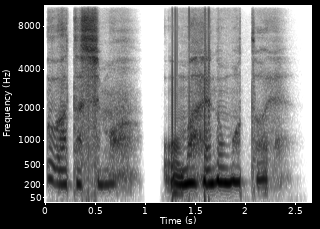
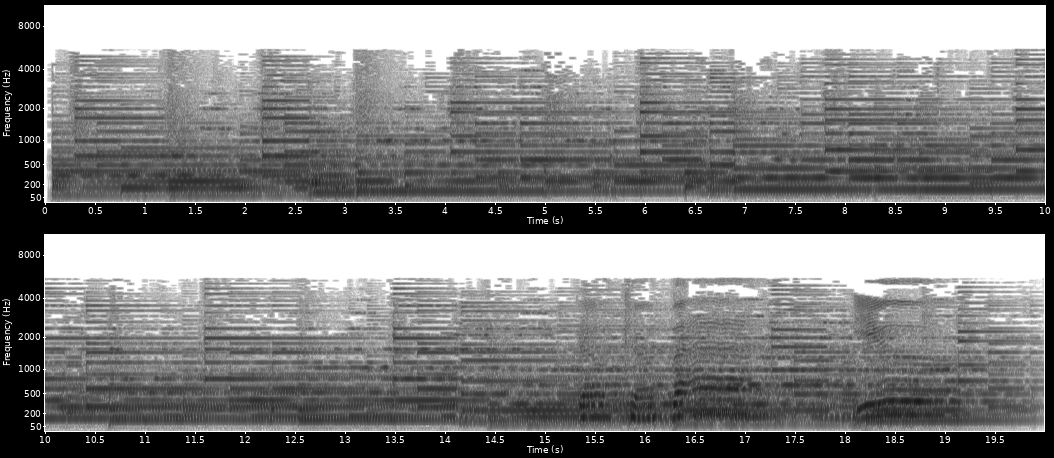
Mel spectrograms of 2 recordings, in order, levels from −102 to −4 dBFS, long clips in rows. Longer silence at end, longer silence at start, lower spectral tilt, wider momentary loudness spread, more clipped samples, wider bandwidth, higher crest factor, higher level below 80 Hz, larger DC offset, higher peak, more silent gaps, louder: first, 0.3 s vs 0 s; about the same, 0 s vs 0.05 s; second, -3.5 dB/octave vs -11.5 dB/octave; first, 14 LU vs 6 LU; neither; first, 11 kHz vs 5.8 kHz; about the same, 14 dB vs 18 dB; about the same, -46 dBFS vs -50 dBFS; neither; first, 0 dBFS vs -4 dBFS; first, 1.00-1.14 s vs none; first, -12 LUFS vs -22 LUFS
